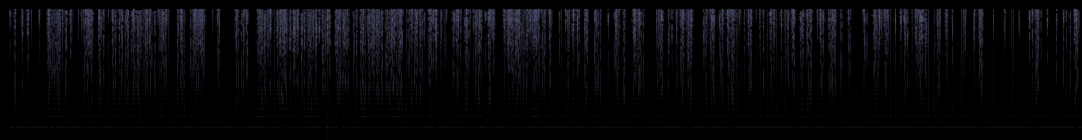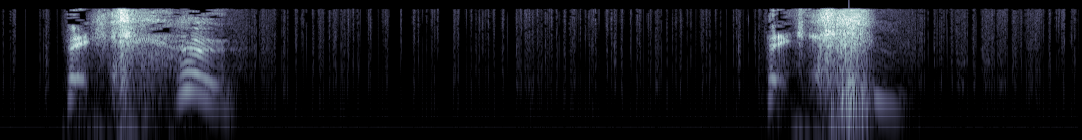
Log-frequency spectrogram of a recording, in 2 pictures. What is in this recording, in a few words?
loud, male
